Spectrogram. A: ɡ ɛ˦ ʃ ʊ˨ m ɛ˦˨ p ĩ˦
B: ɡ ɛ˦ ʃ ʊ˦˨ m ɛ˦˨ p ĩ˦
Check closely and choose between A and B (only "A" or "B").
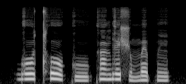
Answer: A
